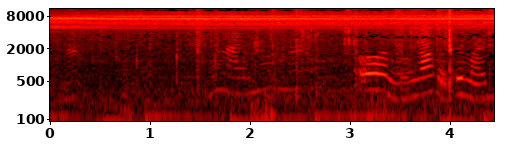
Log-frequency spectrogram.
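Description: A girl's high voice calls out with sweeping, rising and falling pitch in the last second, fainter voice sounds just before, over a steady low rumble.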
